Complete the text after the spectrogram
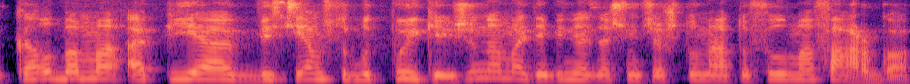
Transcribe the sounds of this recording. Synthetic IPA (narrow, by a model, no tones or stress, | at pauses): kɐlˠbɐmɐʔɐpʲiɛʋʲɪsʲiɛmst̪ʊɾbuːt̪pʊɪkʲɛɪʒʲɪnoːmɐd̪ʲɛʋʲiːnʲɛzʲd̪ʲæːʃʲɪmʃʲɛʃt̪uːmʲæːt̪uːfʲɪlˠmɐːfɑrɡo̰ː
